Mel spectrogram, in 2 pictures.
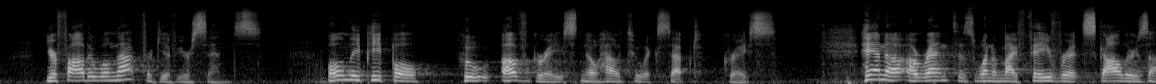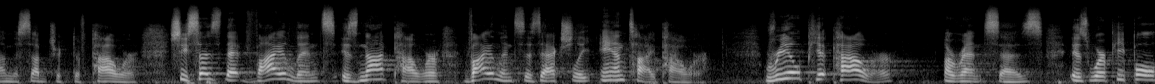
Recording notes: presented by Asbury Seminary Kentucky Chapel, recorded on Tuesday, September 5, 2023 at Asbury Theological Seminary's Kentucky campus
